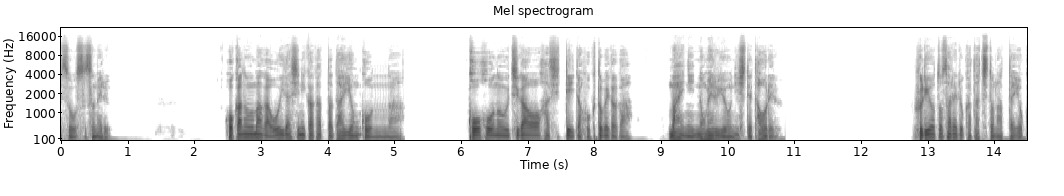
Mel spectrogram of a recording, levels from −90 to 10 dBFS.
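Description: From 4.72 to 4.92 s there is a system hang loop: the driver or computer stalled while the audio hardware kept replaying the same ring buffer. A 40 ms slice of speech repeats exactly five times, giving a rapid rattling stutter at 25 Hz, and no audio seems to be lost. On a waveform the same 40 ms shape appears copied end to end; a spectrogram shows identical vertical slices tiled every 40 ms.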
